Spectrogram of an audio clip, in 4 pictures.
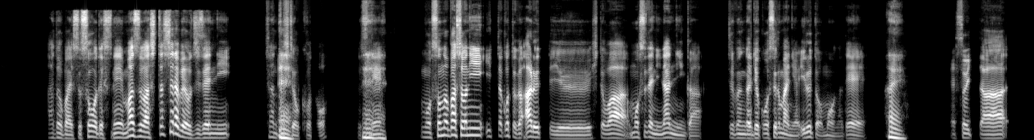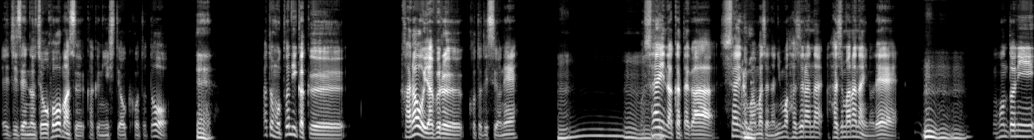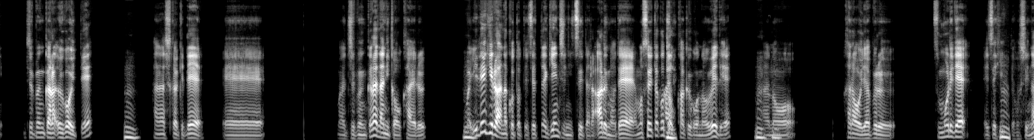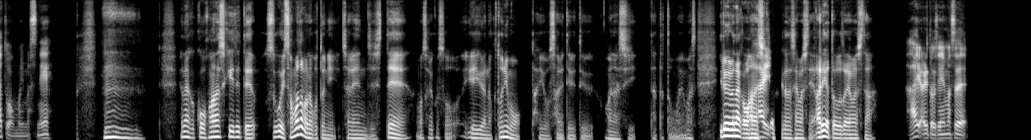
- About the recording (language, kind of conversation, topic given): Japanese, podcast, 初めての一人旅で学んだことは何ですか？
- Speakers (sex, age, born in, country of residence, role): male, 25-29, Japan, Japan, guest; male, 25-29, Japan, Japan, host
- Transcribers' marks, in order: none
